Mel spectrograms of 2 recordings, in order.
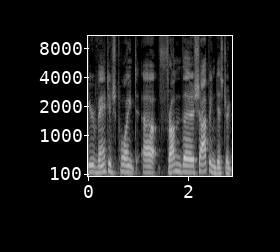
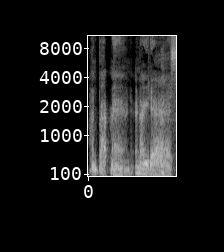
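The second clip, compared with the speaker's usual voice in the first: deep, gravelly Batman growl, low; 10 semitones lower than usual. Retold or imitated. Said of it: "it sounds like Batman".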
